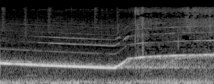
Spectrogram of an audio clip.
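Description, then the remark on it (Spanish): Police car sirens wail steadily, a strong tone sliding slowly down then sweeping back up, over a constant low rumble of traffic and engine noise, as police cars arrive at the scene of a shooting at a Chinese New Year celebration in Los Angeles; no one speaks. “Es el sonido de los coches de la policía al llegar a la zona.”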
